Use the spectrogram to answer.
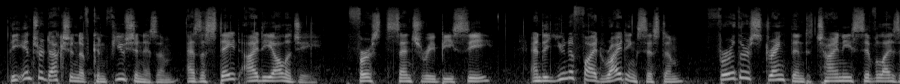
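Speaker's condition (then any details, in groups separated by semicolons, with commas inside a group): No condition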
